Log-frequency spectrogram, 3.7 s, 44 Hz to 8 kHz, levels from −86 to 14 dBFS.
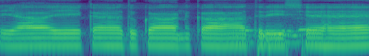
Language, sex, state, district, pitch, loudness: Hindi, male, Jharkhand, Deoghar, 120 Hz, -16 LUFS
